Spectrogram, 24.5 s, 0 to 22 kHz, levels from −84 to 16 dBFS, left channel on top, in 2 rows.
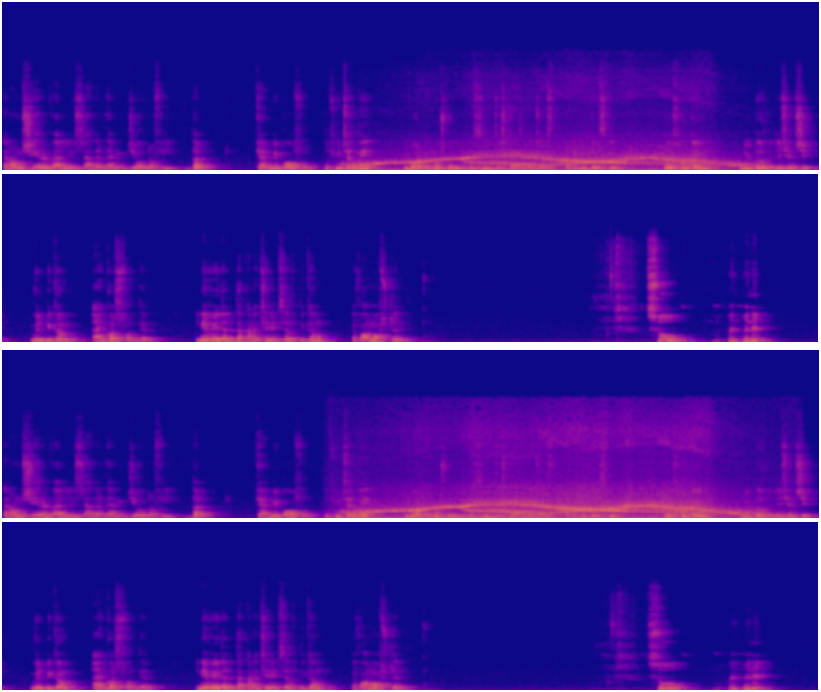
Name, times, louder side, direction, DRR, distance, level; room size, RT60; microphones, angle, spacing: voice 1, 0.0-3.0 3.8-5.5 6.0-9.3 9.9-10.6 11.1-12.1 12.7-13.2 13.6-14.5 15.2-17.1 17.6-18.3, left 1 dB, 10° left, -4 dB, 0.7 m, -29 dB
sound 1, 4.8-12.0, right 5 dB, 55° right, 0.3 m, -27 dB
voice 2, 21.4-22.5 22.9-23.6, left 2 dB, 70° left, 4 dB, 0.5 m, -32 dB
5.0 x 2.3 x 3.8 m, 0.65 s
head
